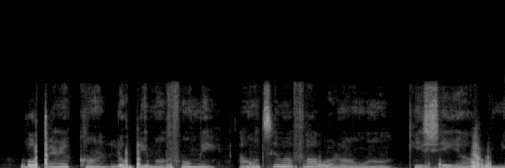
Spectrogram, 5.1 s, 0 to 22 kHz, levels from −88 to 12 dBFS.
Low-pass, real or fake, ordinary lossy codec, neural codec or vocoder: none; fake; none; codec, 24 kHz, 3 kbps, HILCodec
